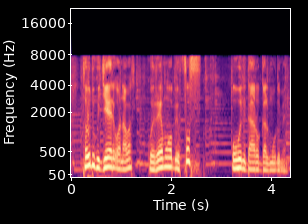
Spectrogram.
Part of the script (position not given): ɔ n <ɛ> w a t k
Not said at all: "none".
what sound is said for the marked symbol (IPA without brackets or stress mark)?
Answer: a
